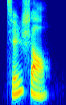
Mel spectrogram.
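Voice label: "jian3 shao3", Chinese; HSK4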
